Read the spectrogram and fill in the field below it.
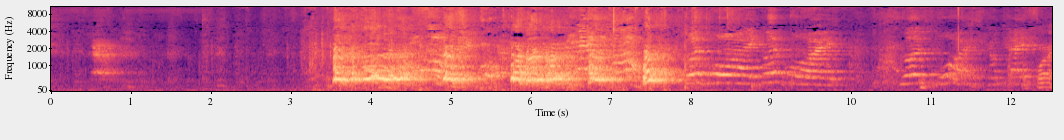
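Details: Attack-trained German Shepherd in real protection training, showing how fast it responds to a threat: after a quiet start, a dense run of loud, harsh, rapid barks for about four seconds, followed by a man talking with some fainter barking.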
